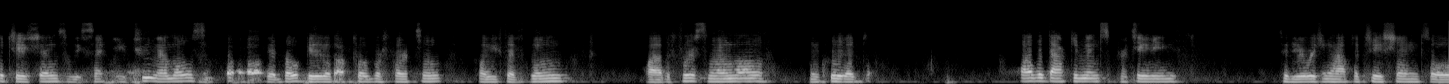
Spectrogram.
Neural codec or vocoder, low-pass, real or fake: codec, 16 kHz, 1 kbps, FreqCodec, smaller model; 7.2 kHz; fake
